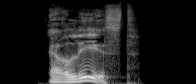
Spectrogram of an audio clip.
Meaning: inflection of erlesen: 1. second-person plural present 2. plural imperative
- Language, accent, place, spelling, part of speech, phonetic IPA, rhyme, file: German, Germany, Berlin, erlest, verb, [ɛɐ̯ˈleːst], -eːst, De-erlest.ogg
